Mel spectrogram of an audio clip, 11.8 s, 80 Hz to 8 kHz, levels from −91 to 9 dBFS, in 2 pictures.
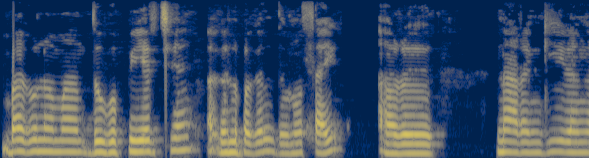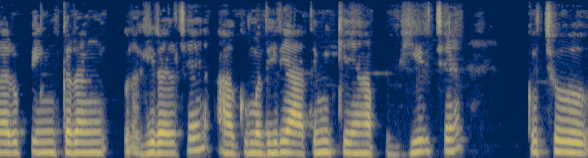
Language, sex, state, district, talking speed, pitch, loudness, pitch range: Angika, female, Bihar, Bhagalpur, 135 wpm, 190 Hz, -16 LUFS, 185-205 Hz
